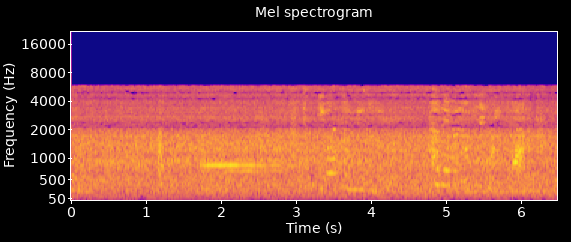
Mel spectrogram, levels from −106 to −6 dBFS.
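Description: Throughout, the sound is dull and watery, with nothing above 5.8 kHz and swirling artefacts, likely from MP3 compression at a low bitrate around 24 kbps.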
